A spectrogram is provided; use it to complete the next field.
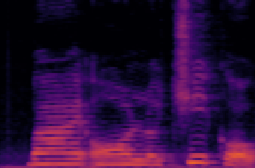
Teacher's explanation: mình phải nhấn cái trọng âm ở chính giữa ngay chỗ chữ lo đó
